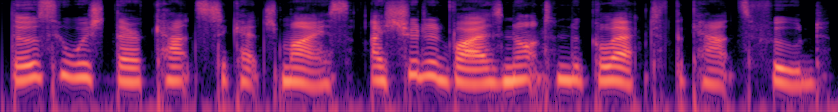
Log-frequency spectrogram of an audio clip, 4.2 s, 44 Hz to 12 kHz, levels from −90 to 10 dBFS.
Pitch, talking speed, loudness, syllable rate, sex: 210 Hz, 245 wpm, -21 LUFS, 5.3 syllables/s, female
